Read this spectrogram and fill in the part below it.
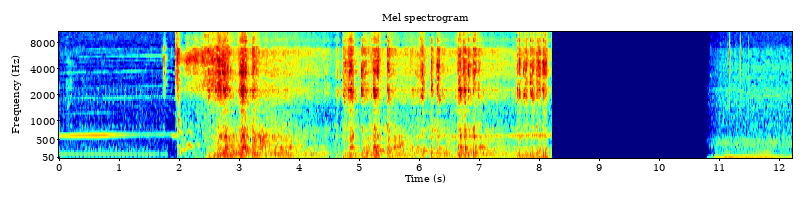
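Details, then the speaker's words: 1973 Datsun 240Z series 2 on carburetors, running rich and not yet tuned; it died on the road and the starter spins steadily without firing. It had run out of fuel because of a badly calibrated fuel gauge; nothing else was wrong. "we just ran out of fuel uh I had uh fuel sent to me and then uh my mechanic jumped in and drove it home there was nothing else that was the problem is just ran out fuel"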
